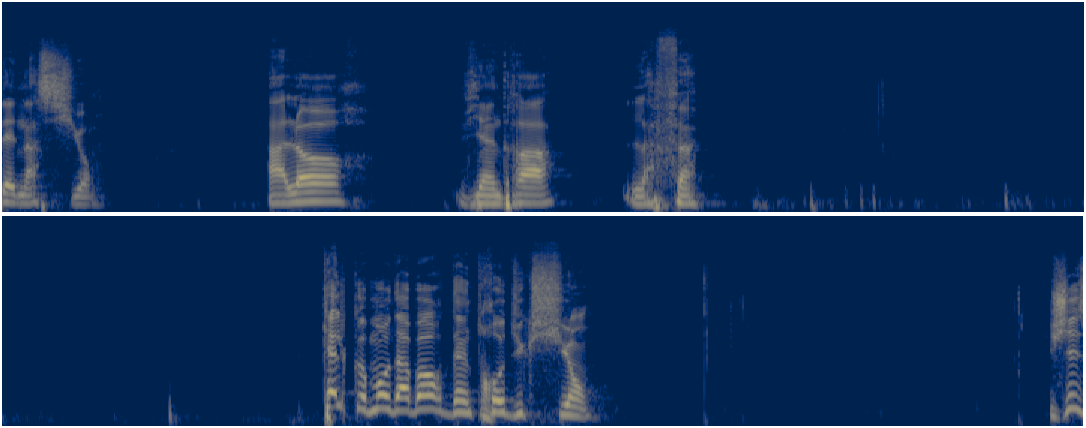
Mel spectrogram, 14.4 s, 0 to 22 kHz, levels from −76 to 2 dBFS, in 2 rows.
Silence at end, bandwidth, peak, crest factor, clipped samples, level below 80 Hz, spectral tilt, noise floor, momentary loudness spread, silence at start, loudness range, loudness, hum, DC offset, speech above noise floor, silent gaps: 0 s; 15 kHz; -10 dBFS; 24 dB; under 0.1%; -58 dBFS; -4 dB/octave; -78 dBFS; 13 LU; 0 s; 11 LU; -28 LUFS; none; under 0.1%; 50 dB; none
